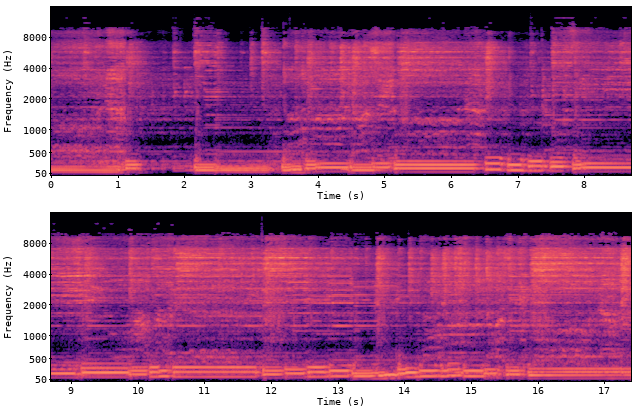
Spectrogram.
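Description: Electric bass guitar played fingerstyle, a melodic line of held and stepping notes with a short break about one and a half seconds in, over the song's backing track.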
